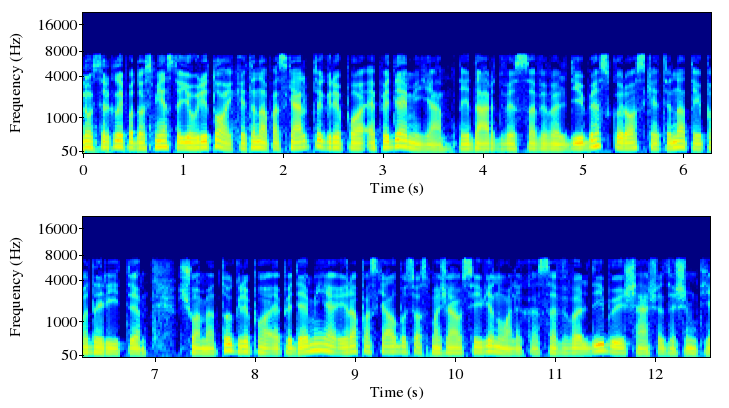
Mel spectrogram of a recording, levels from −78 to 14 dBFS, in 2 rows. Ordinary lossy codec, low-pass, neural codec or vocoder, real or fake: MP3, 96 kbps; 7.2 kHz; none; real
